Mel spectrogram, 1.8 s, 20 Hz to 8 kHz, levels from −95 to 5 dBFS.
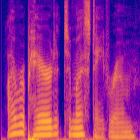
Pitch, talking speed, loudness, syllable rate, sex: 130 Hz, 170 wpm, -18 LUFS, 5.7 syllables/s, male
